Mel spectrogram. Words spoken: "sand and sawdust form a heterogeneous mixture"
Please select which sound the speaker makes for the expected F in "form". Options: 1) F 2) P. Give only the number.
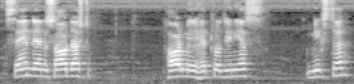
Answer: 2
